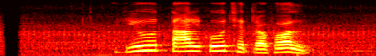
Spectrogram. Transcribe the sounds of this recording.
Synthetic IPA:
jot̪alkot͡sʰet̪rʌpʰʌl

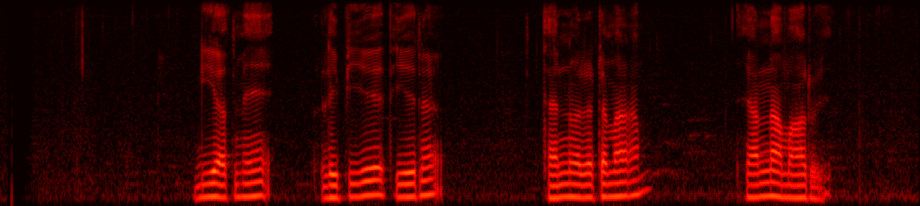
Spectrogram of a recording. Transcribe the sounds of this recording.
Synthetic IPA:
ɡijat̪meː | lipijət̪ijənə | t̪ænʋələʈəmanam | janːəamaːɾṵjḛ

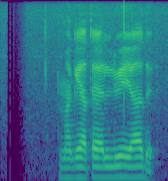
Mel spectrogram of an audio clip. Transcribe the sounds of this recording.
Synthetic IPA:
maɡeat̪əɛlːuejaːd̪ə

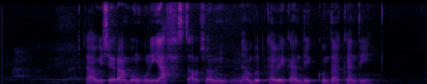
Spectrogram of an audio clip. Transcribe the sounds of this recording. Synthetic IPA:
sa̰wiseɾampʊŋkuliahst͡ʃa̰lsɔnɲambʊt̪̚ɡ̥a̤weka̰ɳʈiɡ̥ṳnt̪aɡ̥a̤nt̪ḭ

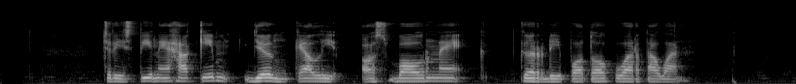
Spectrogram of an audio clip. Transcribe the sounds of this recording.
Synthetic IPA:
t͡ʃɾist̪ineɦakimd͡ʒɨŋkɛli | ʔɔsbɔurnɛ | kɨrdipɔt̪ɔkuwart̪awan

